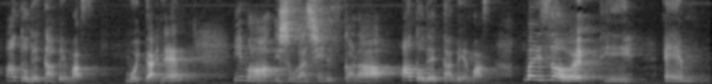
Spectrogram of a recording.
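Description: High-voiced woman teaching, echoey room. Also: a bit bright. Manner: encouraging, drills words aloud for students to repeat. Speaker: Japanese teacher. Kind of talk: language lesson. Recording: echoey room with long reverb.

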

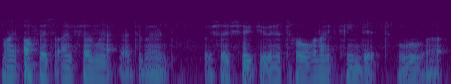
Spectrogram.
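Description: A young British man chatting casually and quietly at home in the evening, rambling through his day for a diary vlog, filmed on a phone at arm's length. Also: low voice, little pitch movement, fast, creaky, highs cut off, slight background noise. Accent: British English. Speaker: vlogger. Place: hallway home office, indoors at night. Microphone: phone or webcam at arm's length.

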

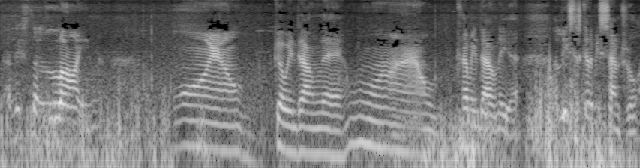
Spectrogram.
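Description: In this casual how-to vlog, a medium-pitched Welsh landscaper in his fifties talks through his patio job with chatty self-mockery against a noisy background. He records outdoors in a garden by a house using a handheld phone, later switching to a plugged-in mic.

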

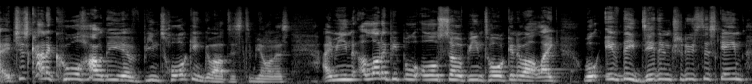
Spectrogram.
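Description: A man's voice: high voice, a bit bright. A young man casually talking through gaming news for his channel, chatty and rambling, with frequent fillers and restarts. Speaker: gaming YouTuber. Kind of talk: casual game news commentary.

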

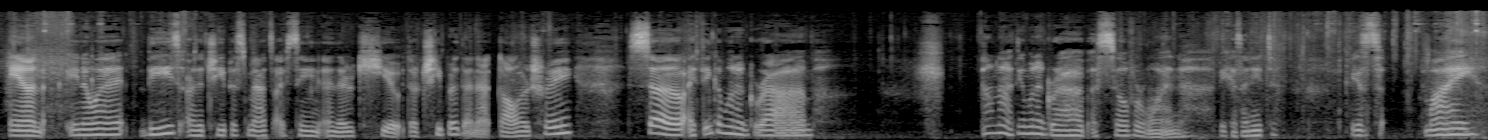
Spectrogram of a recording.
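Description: A woman's voice: a bass voice, a little hiss or hum. Chatty woman shopping. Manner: chatty, gushing over cute finds. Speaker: shopping vlogger. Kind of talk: casual shop-with-me commentary. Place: retail store aisle. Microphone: handheld phone camera.

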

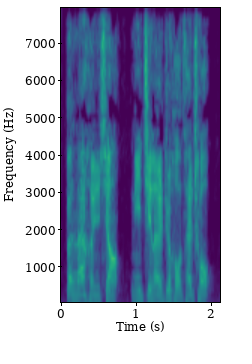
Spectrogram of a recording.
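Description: A man's voice: sits high, lively intonation, a little fast, fairly bright tone, no room sound, pitched above the performer's own voice. Man voicing a brash boy rogue, audiobook, bragging and mocking. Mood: brash teasing. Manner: boastful, teasing, crude. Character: cheeky brash teenage boy rascal.

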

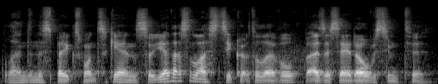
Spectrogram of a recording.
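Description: A man's voice: low voice, fast talker. A young man casually commenting on his gameplay as a let's play host, rambling and joking at his own expense. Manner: chatty, rambling, self-mocking.

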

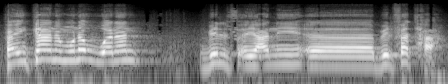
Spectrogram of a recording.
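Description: High-voiced man teaching a class. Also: fairly bright tone, smooth. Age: adult. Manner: asks the class quick prompting questions. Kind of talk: classroom grammar lesson.

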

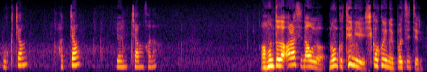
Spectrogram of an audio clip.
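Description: A woman hosting a casual livestream and chatting to her viewers over a phone mic, playful and giggly, slipping into dialect and rough slang. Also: on the high side, normal speed, long pauses, dry recording. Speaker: livestream host. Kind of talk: casual livestream chat reading viewer comments.

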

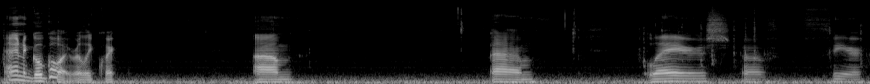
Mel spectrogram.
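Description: Jumpy, gravelly man playing a horror game. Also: medium pitch, extremely slow, pauses often. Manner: jumpy, mumbling, swears, shouts at the game. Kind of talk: casual gameplay commentary. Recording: loud background noise.

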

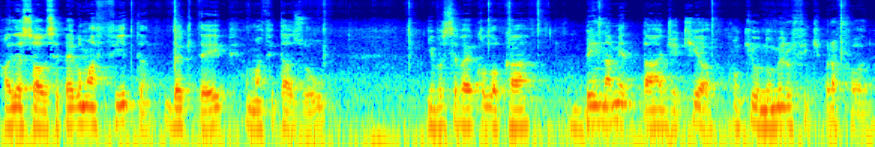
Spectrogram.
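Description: In his home garage with the door open, a channel host explains each step of a casual how-to while working with his hands, checking in with viewers as he goes. His mid-range voice is steady, a little mellow, and at normal speed. The garage echoes, and there's slight background noise.

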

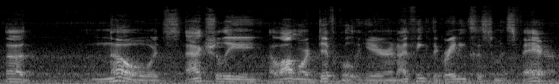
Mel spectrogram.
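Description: A young man answering as a student in a deadpan comedy interview. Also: medium pitch, normal speed. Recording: clearly noisy room with hum.

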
